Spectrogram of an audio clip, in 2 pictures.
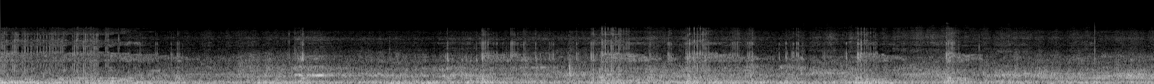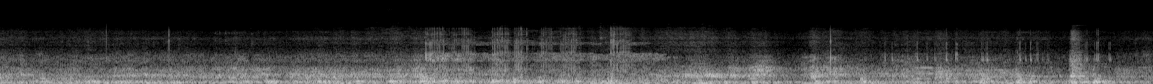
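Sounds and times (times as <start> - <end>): wheel clicks and squeaks: 0.0 - 10.3, 11.7 - 18.7
freight train wheels rumbling: 0.0 - 23.0.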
